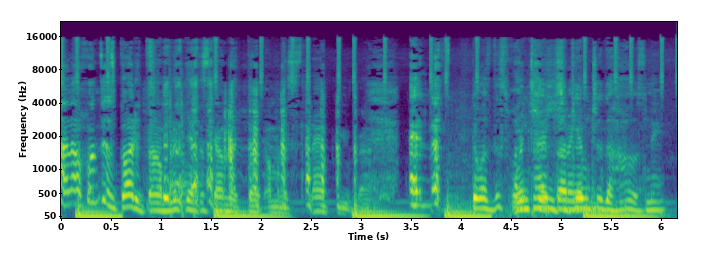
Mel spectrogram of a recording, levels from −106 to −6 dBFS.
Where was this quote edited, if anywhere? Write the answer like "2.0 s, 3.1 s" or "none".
4.0 s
